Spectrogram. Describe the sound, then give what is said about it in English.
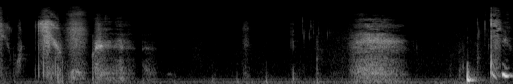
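Breathy gasps build up and then a single sharp sneeze bursts out, followed by a few short sniffs and mouth sounds. No one speaks. “I'm going to sneeze.”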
